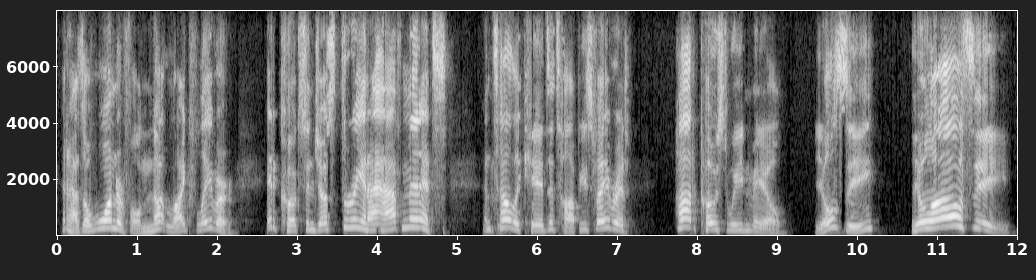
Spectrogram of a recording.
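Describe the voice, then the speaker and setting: A man's voice: high-pitched, big pitch swings, measured pace, no room sound. A man announcing and reading ads in a polished, emphatic old-time radio style. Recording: dull lo-fi radio sound, music behind.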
